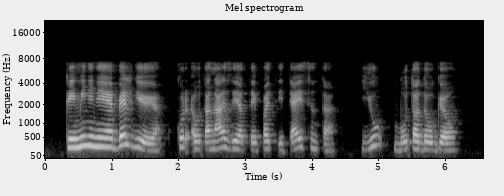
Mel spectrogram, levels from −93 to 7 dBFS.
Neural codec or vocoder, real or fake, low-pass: none; real; 7.2 kHz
